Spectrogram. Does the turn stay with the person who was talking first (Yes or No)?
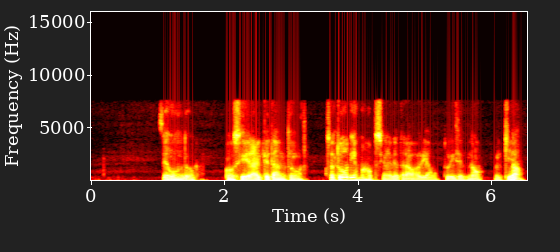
Yes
